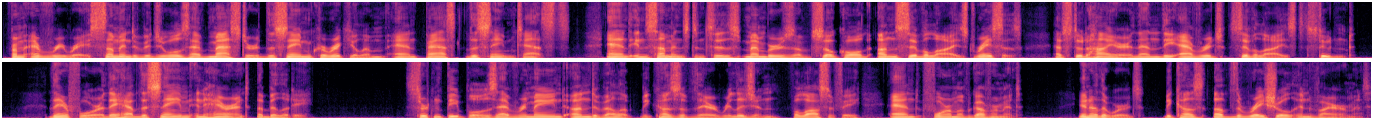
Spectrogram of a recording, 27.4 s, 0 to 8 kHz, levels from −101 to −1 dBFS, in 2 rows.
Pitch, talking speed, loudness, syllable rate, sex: 105 Hz, 135 wpm, -20 LUFS, 5.2 syllables/s, male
